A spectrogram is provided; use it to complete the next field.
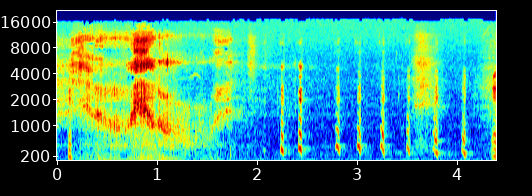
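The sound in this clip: A cat vocalizes in a drawn-out, wavering cry, then makes a quick series of short, clipped calls. The sounds are fairly faint and no one talks over them.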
